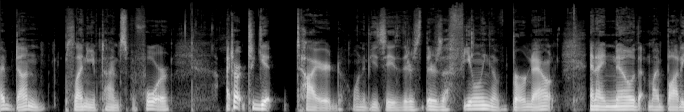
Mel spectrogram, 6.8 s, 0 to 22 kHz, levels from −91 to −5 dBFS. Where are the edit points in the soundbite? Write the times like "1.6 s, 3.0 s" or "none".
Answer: 2.3 s, 5.8 s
